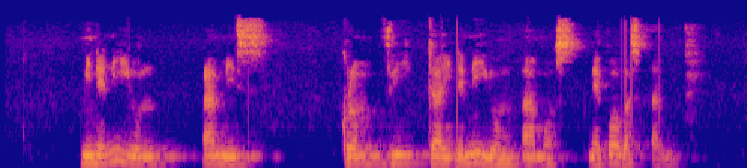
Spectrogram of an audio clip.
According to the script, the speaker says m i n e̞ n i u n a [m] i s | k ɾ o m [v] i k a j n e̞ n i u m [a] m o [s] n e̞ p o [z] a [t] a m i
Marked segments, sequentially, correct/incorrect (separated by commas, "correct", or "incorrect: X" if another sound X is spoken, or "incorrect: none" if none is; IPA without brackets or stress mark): correct, correct, correct, correct, incorrect: v, incorrect: s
